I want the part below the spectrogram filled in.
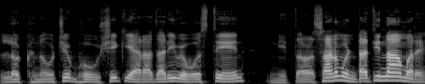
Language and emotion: Goan Konkani, disgusted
